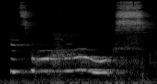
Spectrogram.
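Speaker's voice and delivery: high, slow squeaky mouse voice. A narrator's reading. Storyteller voicing the sad mouse, high and squeaky. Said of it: "squeaked the mouse".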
